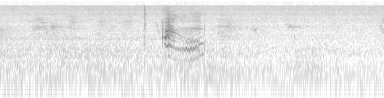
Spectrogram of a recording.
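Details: A brown-and-white American Shorthair female cat peers out of a window and meows toward birds outside, something she seldom does. A single clear, bending meow lasts about half a second over low, rumbling room noise.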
